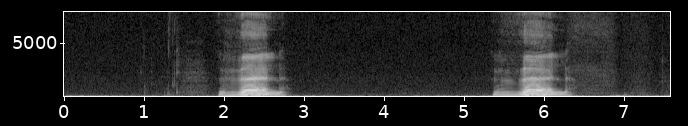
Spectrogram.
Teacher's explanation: la langue elle est pas à l'intérieur de la bouche elle sort de la bouche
